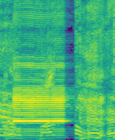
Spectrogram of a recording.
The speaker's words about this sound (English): Buzz it. No, buzz it. Let me.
